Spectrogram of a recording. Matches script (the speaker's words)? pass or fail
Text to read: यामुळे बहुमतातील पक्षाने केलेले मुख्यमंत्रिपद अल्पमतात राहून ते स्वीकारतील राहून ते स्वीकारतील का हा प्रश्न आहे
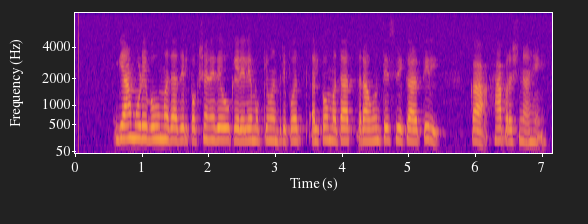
fail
